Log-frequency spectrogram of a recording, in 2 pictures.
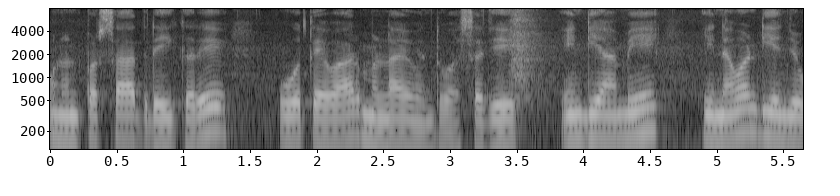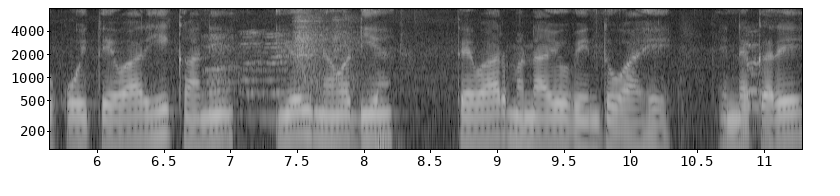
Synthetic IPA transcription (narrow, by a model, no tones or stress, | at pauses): ʊn̤ənɪ̆pɐɾsaːd̪ɗɐikɐɾe | ʊɦot̪ɛːʋaːɾmɐnaːjoʋẽːn̆d̪oaːɦesɐd͡ʑe | ɪ̃ɳɖijamẽ | inɐʋənɗĩːə̃d͡ʑoːkoːit̪ɛːʋaːɾɦikaːneɪɦoinɐʋəɗiːə̃ | t̪ɛːʋaːɾmɐnaːjoʋẽːn̆d̪oaːɦeː | ɦɪnəkɐɾe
